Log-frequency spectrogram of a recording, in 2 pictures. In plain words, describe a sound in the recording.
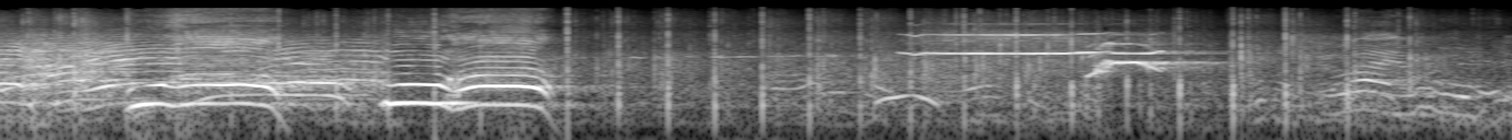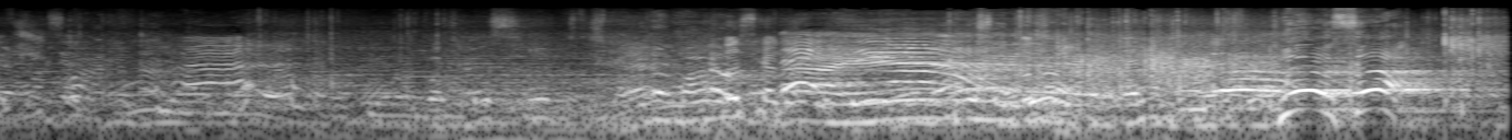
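Several people shout and cheer loudly nearby, outdoors.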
